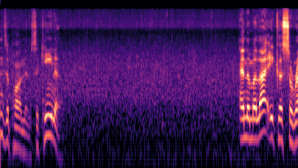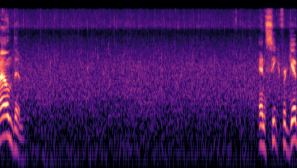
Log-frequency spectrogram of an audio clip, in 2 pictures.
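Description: A shallow stream rushes steadily over stones.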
